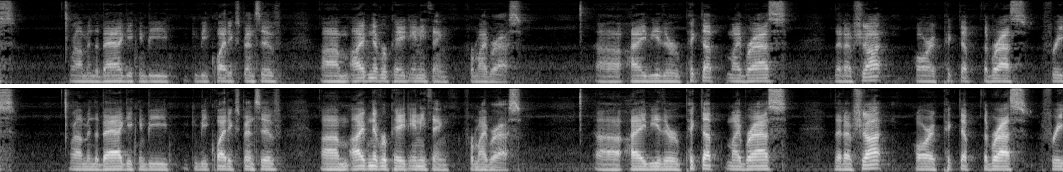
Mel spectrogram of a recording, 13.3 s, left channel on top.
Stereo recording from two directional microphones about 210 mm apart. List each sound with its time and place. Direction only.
0.8 s speech: 50° right (ahead or behind)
